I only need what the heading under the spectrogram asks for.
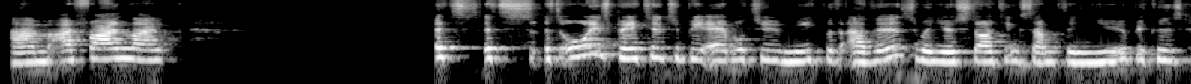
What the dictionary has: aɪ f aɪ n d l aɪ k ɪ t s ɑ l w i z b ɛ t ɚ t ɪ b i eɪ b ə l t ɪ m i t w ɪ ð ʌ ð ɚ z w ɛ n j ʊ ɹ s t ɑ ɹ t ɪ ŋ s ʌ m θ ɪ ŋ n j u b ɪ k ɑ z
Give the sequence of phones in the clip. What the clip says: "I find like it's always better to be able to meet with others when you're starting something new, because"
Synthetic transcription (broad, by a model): aɪ f aɪ n d l aɪ k ɪ t s ɑ l w i z b ɛ t ɚ t ɪ b i eɪ b ə l t ɪ m i t w ɪ ð ʌ ð ɚ z w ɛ n j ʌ ɹ s t ɑ ɹ t ɪ ŋ s ʌ m θ ɪ ŋ n j u b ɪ k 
